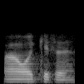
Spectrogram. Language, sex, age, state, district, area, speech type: Tamil, male, 18-30, Tamil Nadu, Tiruchirappalli, rural, conversation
